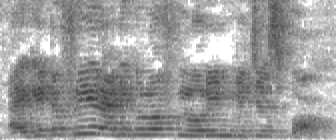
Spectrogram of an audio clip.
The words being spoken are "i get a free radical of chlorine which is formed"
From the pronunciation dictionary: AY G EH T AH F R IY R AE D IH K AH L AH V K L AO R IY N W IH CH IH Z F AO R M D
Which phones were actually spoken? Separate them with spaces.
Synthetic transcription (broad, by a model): AY G EH T AH F R IY R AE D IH K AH L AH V K L AO R IY N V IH CH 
